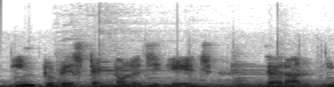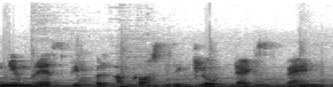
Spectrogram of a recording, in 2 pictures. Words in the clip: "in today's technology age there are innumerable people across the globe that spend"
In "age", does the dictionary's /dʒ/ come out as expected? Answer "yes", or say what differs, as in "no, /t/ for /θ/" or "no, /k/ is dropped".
yes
